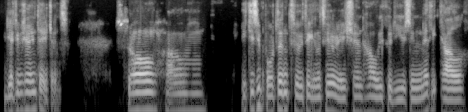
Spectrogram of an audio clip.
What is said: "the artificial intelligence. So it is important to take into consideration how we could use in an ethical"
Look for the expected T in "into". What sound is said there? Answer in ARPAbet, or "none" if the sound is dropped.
S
